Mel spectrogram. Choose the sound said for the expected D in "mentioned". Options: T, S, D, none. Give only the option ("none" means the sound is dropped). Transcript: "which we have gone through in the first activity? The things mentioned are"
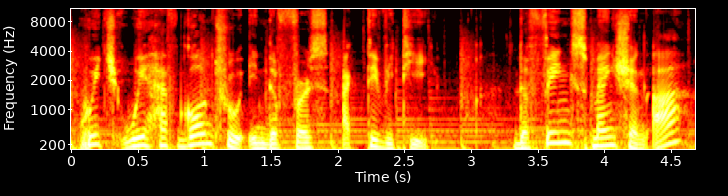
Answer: none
